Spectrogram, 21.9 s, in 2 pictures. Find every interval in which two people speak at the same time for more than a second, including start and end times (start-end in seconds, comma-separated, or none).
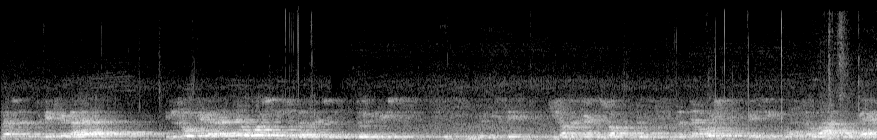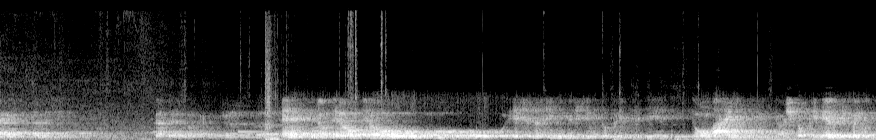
none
